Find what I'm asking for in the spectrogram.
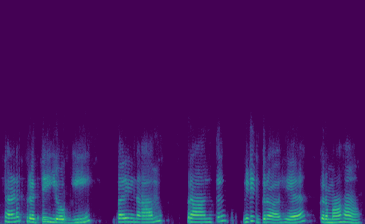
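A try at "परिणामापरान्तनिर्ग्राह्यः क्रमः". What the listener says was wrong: ठीक है जी, परिणाम नहीं है, परिणामा है। परिणामाप्रांत निर्ग्राह्य क्रमः, ठीक है।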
